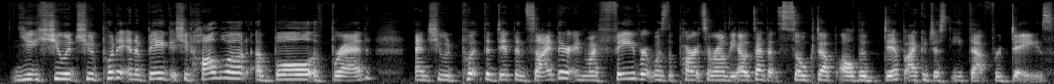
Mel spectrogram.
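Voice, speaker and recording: A woman speaks at a fairly quick pace with hardly any pauses, in an ordinary speaking voice. Her pitch sits fairly high and varies in an ordinary way. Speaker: podcast host. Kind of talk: casual podcast conversation.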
